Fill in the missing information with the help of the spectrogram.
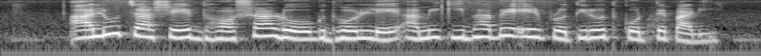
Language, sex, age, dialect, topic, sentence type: Bengali, female, 36-40, Rajbangshi, agriculture, question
